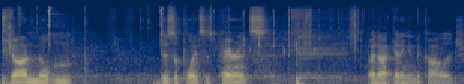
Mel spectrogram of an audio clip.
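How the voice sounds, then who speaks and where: Soft-spoken, fairly low male speech at a fairly slow pace, fairly even in intonation, broken by long, frequent pauses, with music in the background. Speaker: streamer. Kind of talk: casual chat. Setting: at home.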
